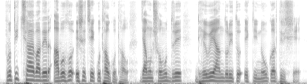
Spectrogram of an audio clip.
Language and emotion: Bengali, neutral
